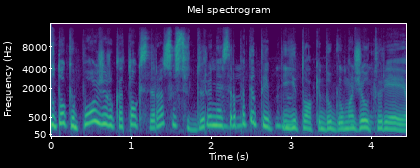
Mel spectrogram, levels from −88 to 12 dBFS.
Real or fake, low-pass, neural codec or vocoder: real; 14.4 kHz; none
